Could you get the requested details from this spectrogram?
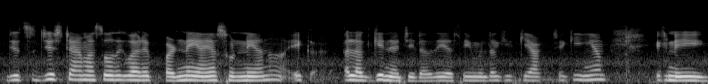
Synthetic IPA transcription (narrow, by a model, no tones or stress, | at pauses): d͡ʒɪsd͡ʒɪsʈaːɪməsosɪkbaːɾeːpəɽneːãːjãːsʊɳːeːãːnaːʔɪ̰k | ələɡeːnəɾd͡ʒiːləɡd̪eːəsĩːmət̪ləbkɪkɪaːk̚t͡ʃɛːkijãː | ɪknəĩː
